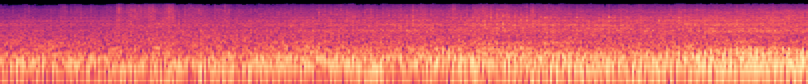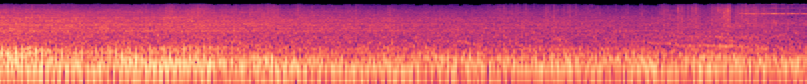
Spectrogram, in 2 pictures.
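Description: A motor vehicle's engine hum that swells to its loudest about halfway through and then fades, as of a vehicle passing.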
